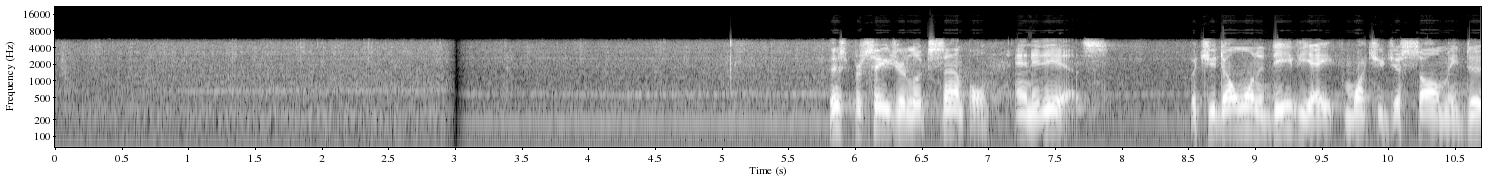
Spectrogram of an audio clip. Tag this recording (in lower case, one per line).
inside a small room
speech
